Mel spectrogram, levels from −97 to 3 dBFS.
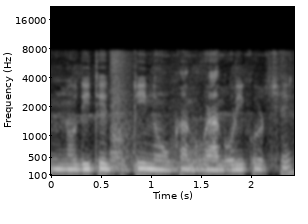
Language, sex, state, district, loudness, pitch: Bengali, male, West Bengal, Jalpaiguri, -29 LUFS, 115 Hz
